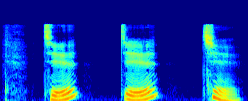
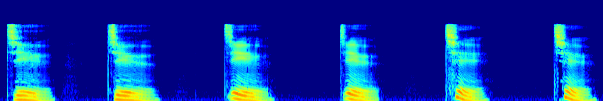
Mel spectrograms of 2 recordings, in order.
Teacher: 혓바닥이 센 입천장, 단단한 입천장에 살짝 닿았다가 소리 납니다. 그런데 이게 아주 짧은 순간 닿고 그 다음 부분이 떨어지면서 공기가 좁아진 사이로 마찰도 일으키며 내는 소리입니다. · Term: 파찰음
